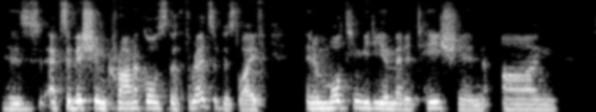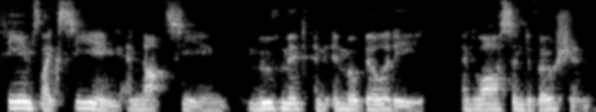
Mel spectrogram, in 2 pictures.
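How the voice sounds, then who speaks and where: A man's voice: fairly high pitch, fairly even intonation, unhurried, a little mellow. A man hosting a museum artist talk, introducing and interviewing the guest with thoughtful questions. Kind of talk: hosted conversation.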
